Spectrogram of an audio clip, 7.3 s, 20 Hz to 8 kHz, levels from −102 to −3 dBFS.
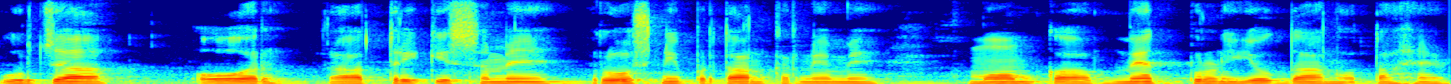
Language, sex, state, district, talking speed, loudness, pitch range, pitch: Hindi, male, Uttar Pradesh, Hamirpur, 125 wpm, -26 LUFS, 135-145 Hz, 140 Hz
